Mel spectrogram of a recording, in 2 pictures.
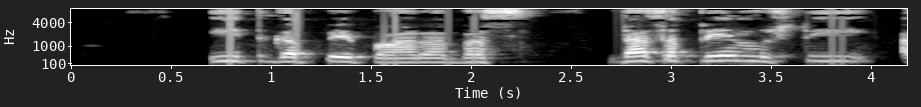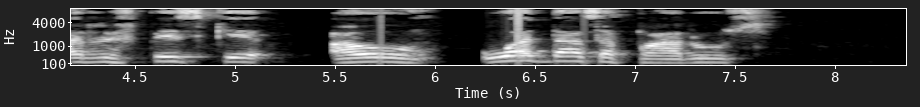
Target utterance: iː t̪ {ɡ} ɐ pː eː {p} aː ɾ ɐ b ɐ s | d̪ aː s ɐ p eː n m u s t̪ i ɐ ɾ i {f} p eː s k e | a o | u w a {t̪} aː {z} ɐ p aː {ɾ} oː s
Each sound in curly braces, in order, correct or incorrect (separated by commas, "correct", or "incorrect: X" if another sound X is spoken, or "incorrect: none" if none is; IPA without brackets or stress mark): correct, correct, correct, incorrect: d̪, incorrect: s, correct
